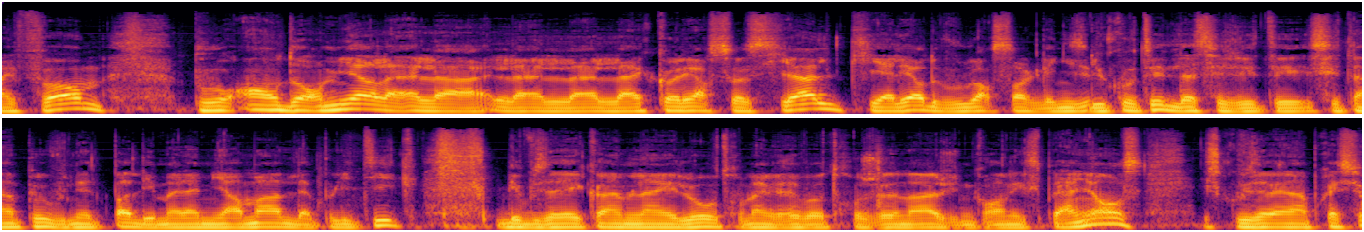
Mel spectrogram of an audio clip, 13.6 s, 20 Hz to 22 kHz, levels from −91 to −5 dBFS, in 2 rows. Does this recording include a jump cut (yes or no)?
yes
